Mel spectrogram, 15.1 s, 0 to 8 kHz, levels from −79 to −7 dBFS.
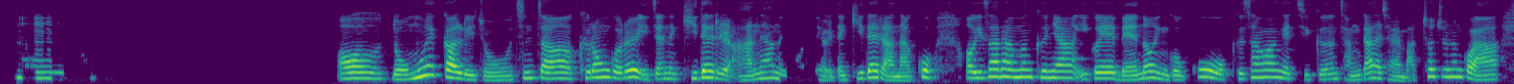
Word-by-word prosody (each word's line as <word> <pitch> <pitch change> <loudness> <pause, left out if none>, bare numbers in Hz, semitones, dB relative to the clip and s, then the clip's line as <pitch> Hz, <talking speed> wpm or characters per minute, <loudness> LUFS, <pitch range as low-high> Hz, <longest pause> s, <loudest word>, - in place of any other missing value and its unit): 음. 215 -2 -6 2.9
어우. 200 0 +2
너무 185 - +3
헷갈리죠. 165 - +1
진짜 210 +1 0
그런 235 +4 +1
거를 240 +2 +5
이제는 185 +2 -5
기대를 210 0 +2
안 145 +3 -5
하는 215 0 -2
것 160 - -12
같아요. 320 - -12
일단 155 0 -7
기대를 205 +6 +1
안 135 -1 -1
하고 240 - 0 0.3
'어 220 0 +3
이 215 - 0
사람은 260 0 +3
그냥 230 -2 0
이게 210 +3 +2
매너인 180 +4 -1
거고 175 - -1
그 190 - -7
상황에 240 -2 -1
지금 170 +1 -8
장단을 190 +4 -3
잘 150 -8 -8
맞춰주는 265 - -2
거야. 170 -7 0
210 Hz, 260 characters per minute, -23 LUFS, 170-235 Hz, 2.9 s, 거를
